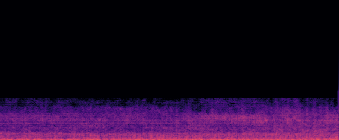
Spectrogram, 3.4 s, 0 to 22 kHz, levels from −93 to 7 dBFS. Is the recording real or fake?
fake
